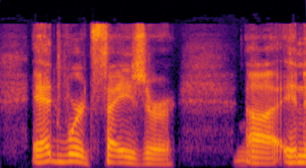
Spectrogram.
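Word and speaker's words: Feser: it it looks like fesser f ER like but it's pronounced phaser like the the weapon in Star Trek Edward faser uh and it's a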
